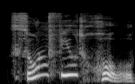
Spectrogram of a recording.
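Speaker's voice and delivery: a stunned, drawn-out question; astonished cry. A narrator's reading. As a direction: echo it back in disbelief. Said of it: "cried the priest".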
